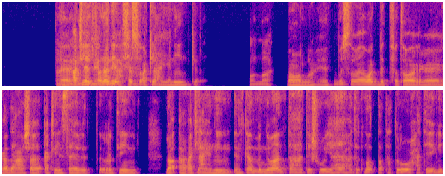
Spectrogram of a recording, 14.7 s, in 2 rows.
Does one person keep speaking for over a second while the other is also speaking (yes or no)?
yes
